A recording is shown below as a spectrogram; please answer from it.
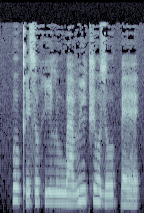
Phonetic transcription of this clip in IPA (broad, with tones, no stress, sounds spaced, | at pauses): o˦˨ kʼ ɪ˨ s ʊ˨ h i˨ l u˨ w a˨ β ĩ˦ t͡ʃ o˦˨ z oː˨ k͡p ɛ˨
